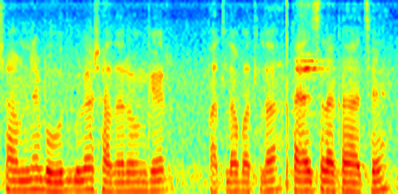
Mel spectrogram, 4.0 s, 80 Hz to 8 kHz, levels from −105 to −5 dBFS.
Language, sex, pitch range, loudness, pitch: Bengali, male, 140-150 Hz, -18 LUFS, 145 Hz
